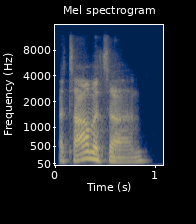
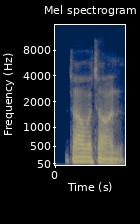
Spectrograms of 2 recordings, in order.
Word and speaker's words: automaton: Automaton. – Automaton.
